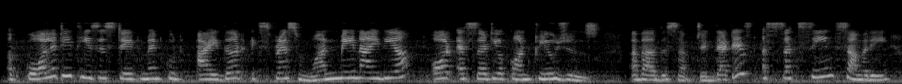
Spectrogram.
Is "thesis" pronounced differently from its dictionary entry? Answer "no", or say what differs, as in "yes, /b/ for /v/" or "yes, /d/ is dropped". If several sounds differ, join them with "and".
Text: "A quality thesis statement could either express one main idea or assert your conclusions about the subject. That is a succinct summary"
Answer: yes, /t/ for /θ/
